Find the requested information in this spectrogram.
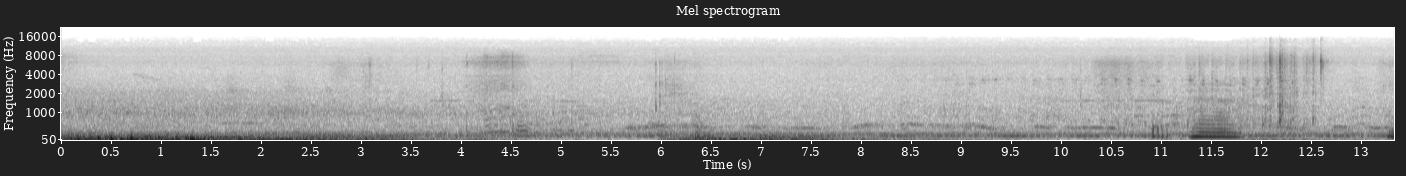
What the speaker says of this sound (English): Sounds like a pigeon has landed in the nearby tree.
